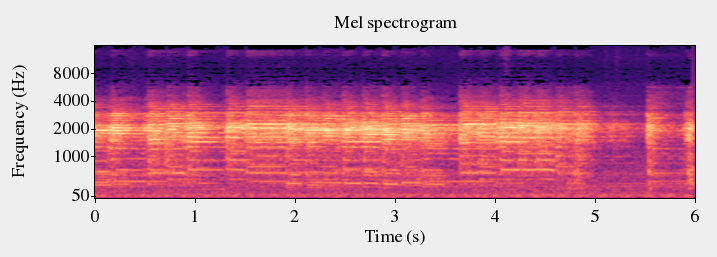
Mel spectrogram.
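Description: A stored background-music tune playing from a caller box (caja de llamadores) fitted to a Stryker SR-955HP CB radio, a melody of plucked notes with a thin, tinny sound and a short break about five seconds in.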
